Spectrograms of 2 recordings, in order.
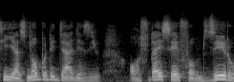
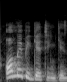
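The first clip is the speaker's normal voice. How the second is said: ordinary talk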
